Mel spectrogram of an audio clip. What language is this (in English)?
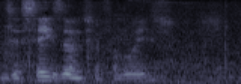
Portuguese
